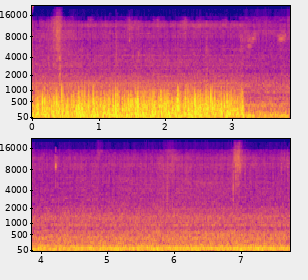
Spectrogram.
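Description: A Toyota Tacoma drives along a road, its steady engine rumble and road noise close and loud at first, then dropping to a lower, continuous drone with wind noise.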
